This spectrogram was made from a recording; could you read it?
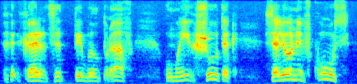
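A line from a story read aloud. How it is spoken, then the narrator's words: Hoarse laugh, then speech. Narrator (Russian): Джу хрипло рассмеялся и сказал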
